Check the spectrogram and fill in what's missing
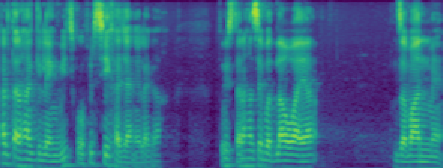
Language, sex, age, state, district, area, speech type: Urdu, male, 18-30, Delhi, Central Delhi, urban, spontaneous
